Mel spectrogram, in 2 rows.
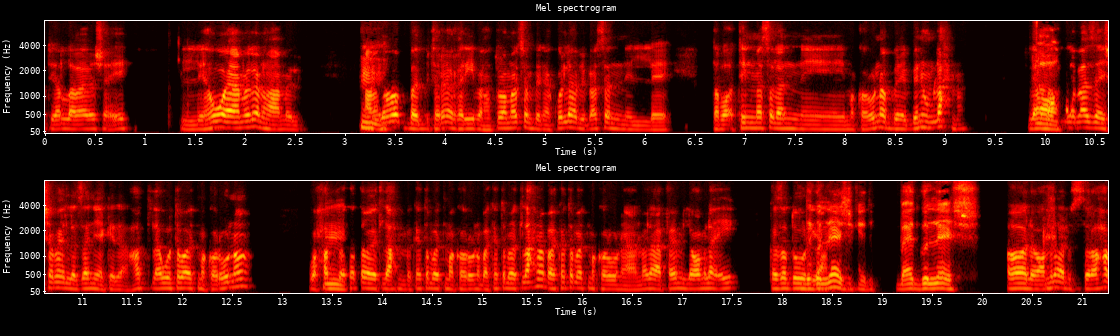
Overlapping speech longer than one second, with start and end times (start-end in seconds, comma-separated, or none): none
